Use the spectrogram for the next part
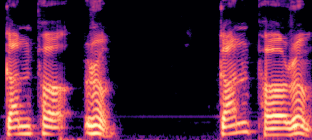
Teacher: र हमारा जो है र साउंड हमारी र की जो है वो साइलेंट रहती है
